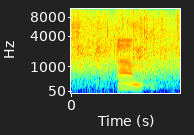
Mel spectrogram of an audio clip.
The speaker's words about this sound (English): when I got back from sabbatical in July until now, 15 people have decided to follow Jesus. All right, that's worth clapping about.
